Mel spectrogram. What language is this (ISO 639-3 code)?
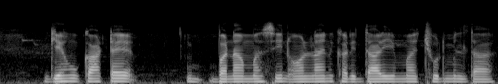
mai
